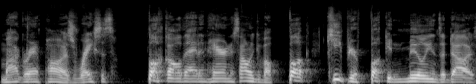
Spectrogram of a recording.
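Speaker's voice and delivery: fed-up, livid, raging, furious rant. Imagining what the daughter will say to Dan, acting out a livid daughter. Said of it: "she's fucking livid".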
